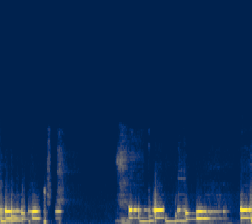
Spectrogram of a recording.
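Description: A mobile phone's incoming-call ringtone plays a loud, close melodic tone pattern in short repeated phrases separated by a brief silence, with no voices.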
